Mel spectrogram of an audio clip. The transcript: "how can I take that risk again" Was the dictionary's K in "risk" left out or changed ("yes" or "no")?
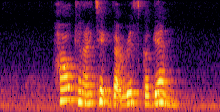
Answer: no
